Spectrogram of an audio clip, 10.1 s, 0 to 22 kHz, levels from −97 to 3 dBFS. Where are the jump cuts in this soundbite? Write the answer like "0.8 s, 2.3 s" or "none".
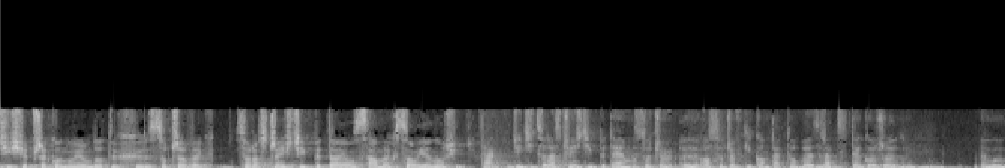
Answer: none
